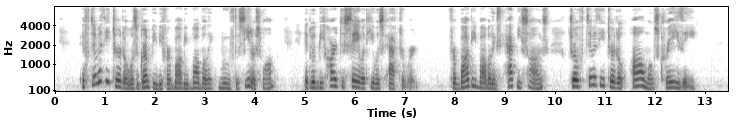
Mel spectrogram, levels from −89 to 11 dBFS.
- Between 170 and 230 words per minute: No, average, 145 wpm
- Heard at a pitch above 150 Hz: Yes, high, 190 Hz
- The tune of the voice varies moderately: No, wide, 5.8 semitones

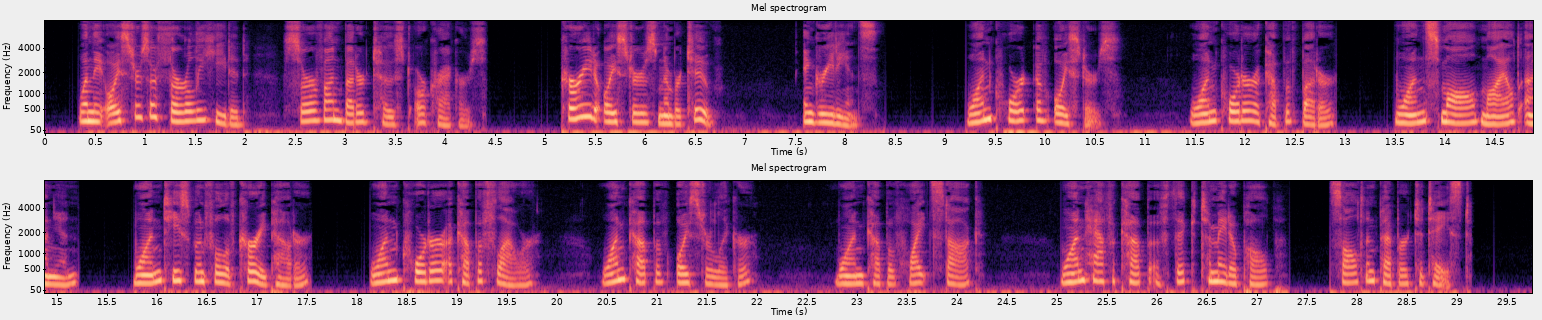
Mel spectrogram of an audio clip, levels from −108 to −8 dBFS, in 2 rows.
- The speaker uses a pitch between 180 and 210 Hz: Yes, high, 190 Hz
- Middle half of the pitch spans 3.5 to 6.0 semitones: Yes, average, 4.5 semitones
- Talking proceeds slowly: Yes, slow, 125 wpm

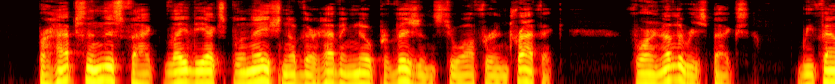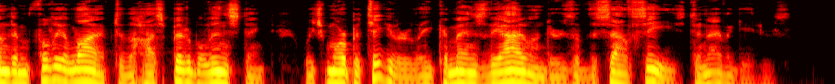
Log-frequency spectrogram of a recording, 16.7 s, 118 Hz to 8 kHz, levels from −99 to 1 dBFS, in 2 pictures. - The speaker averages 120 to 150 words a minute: Yes, average, 145 wpm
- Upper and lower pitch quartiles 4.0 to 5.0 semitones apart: Yes, average, 4.3 semitones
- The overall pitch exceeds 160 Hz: No, low, 100 Hz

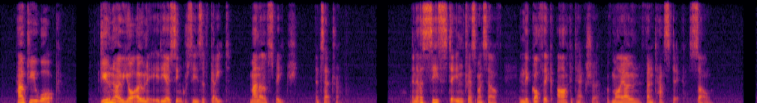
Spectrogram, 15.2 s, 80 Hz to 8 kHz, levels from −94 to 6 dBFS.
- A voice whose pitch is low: Yes, low, 120 Hz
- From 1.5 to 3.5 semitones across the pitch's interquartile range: No, wide, 5.4 semitones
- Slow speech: Yes, slow, 125 wpm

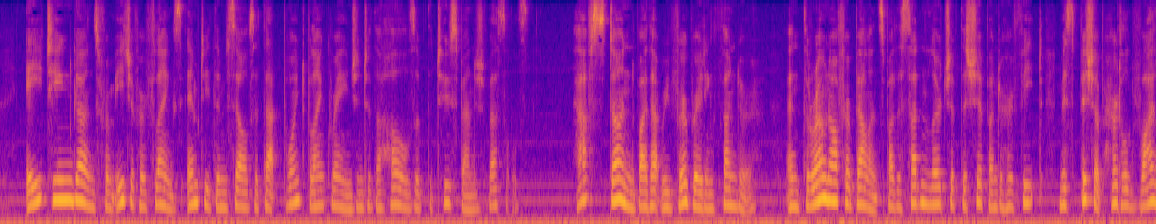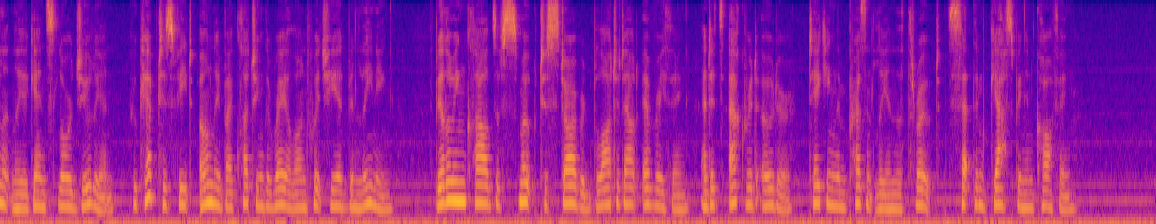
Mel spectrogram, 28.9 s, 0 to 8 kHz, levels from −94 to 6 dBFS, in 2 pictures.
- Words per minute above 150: Yes, average, 185 wpm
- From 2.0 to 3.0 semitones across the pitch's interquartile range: No, average, 4.0 semitones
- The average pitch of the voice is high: No, medium, 175 Hz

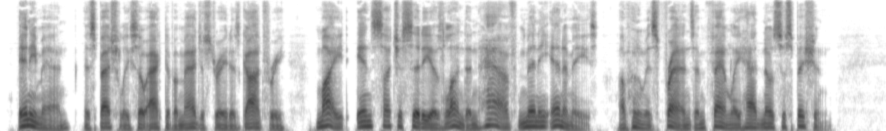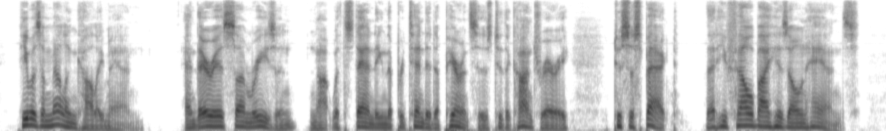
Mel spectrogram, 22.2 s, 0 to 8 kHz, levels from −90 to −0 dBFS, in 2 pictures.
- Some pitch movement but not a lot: No, wide, 7.5 semitones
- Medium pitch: No, very low, 95 Hz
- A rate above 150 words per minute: No, average, 145 wpm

